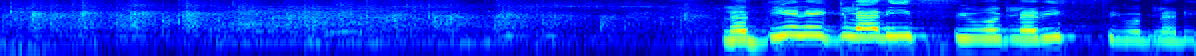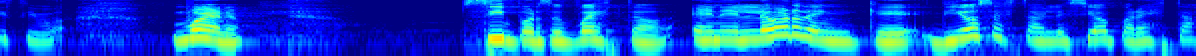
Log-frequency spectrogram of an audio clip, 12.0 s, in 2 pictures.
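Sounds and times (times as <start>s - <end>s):
audience applause: 0.0s - 3.9s
speech: 3.6s - 7.6s, 8.3s - 11.9s.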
